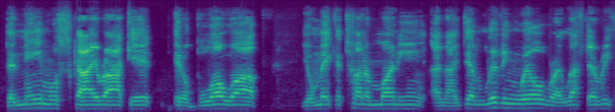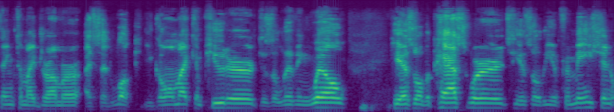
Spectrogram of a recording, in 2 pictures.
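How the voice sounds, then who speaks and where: A retired musician and bodybuilder from New York City, in his early 60s, tells personal stories candidly in an interview. His medium-pitched voice is fairly even and a bit bright, and he talks fairly quickly. He's blunt, emphatic and profane, and he acts out other people's remarks.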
